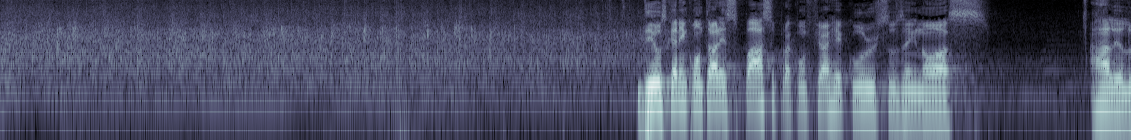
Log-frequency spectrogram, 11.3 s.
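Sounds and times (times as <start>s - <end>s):
audience applauding: 0.0s - 7.0s
speech: 6.4s - 9.9s, 10.9s - 11.3s.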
